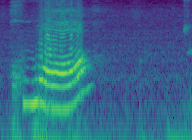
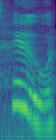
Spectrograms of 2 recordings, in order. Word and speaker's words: who: Hua? Hua?" And she's like, "No, that's who, not hua."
